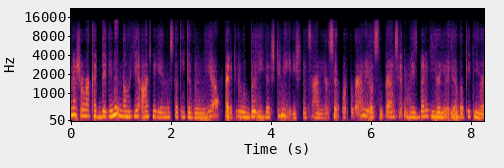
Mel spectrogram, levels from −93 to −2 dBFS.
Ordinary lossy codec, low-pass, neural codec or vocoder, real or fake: AAC, 64 kbps; 14.4 kHz; codec, 44.1 kHz, 0.9 kbps, DAC; fake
